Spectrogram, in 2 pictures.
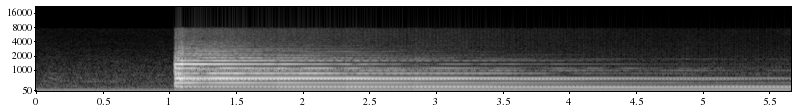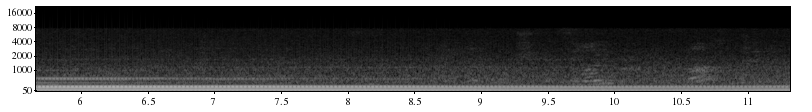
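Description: A church bell strikes once and rings out, slowly fading.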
